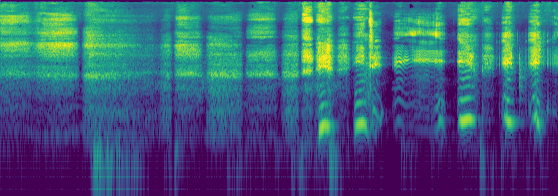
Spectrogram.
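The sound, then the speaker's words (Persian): Breathing comes from behind, heavy and irregular, with sharp gasps and rasping, partly voiced breaths in quick succession, growing louder and more strained toward the end. “این چی بود؟ صدای نفس از پشت سرم میاد.”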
